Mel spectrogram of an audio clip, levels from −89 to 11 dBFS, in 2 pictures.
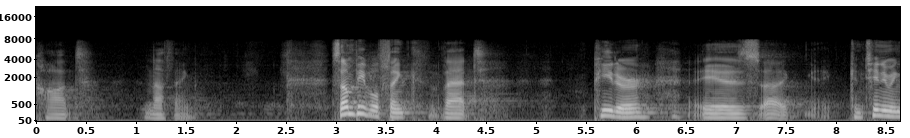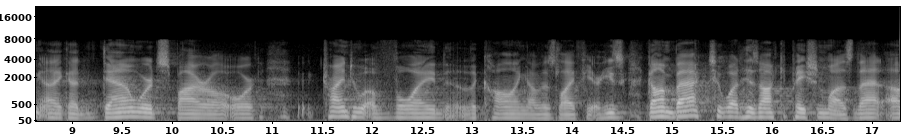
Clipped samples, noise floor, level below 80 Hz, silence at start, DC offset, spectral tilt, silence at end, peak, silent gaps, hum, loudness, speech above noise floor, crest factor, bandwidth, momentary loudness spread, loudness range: under 0.1%; -55 dBFS; -48 dBFS; 0 s; 0.4%; -6.5 dB/octave; 0 s; 0 dBFS; none; none; -21 LUFS; 34 dB; 22 dB; 8 kHz; 20 LU; 4 LU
